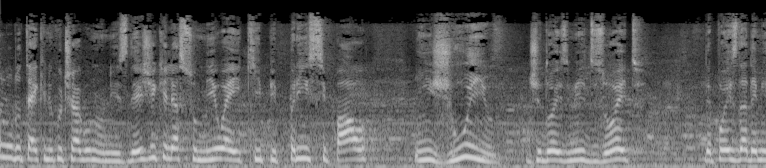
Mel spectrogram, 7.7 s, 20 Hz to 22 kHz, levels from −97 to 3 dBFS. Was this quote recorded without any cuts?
yes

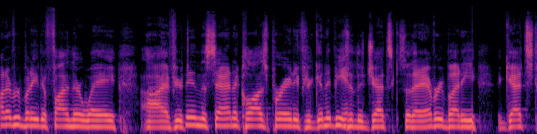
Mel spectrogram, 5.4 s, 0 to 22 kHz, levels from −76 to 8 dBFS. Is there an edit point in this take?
yes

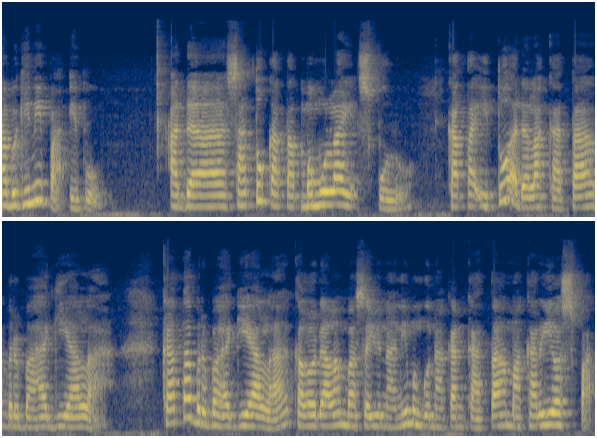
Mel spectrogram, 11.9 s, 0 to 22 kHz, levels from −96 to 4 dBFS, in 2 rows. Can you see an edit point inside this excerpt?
yes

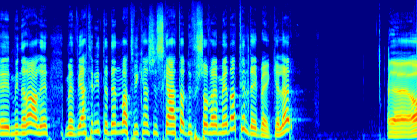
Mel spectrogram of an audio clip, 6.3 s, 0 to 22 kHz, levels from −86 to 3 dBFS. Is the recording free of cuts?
yes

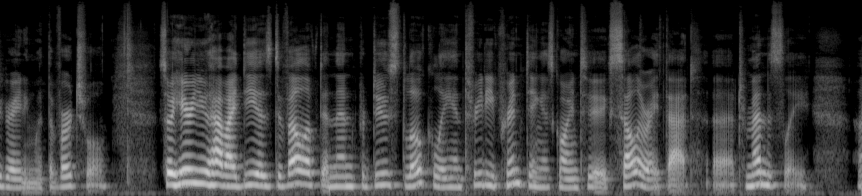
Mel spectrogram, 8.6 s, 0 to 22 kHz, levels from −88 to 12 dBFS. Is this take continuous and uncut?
yes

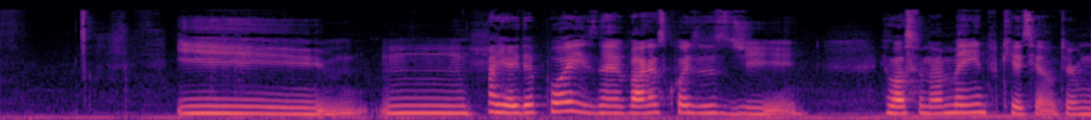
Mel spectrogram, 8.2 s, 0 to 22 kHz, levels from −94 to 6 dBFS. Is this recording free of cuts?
no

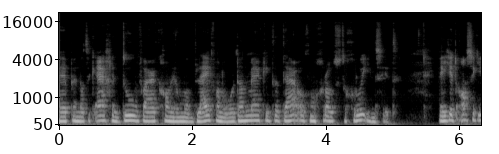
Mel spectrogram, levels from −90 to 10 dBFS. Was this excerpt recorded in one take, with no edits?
yes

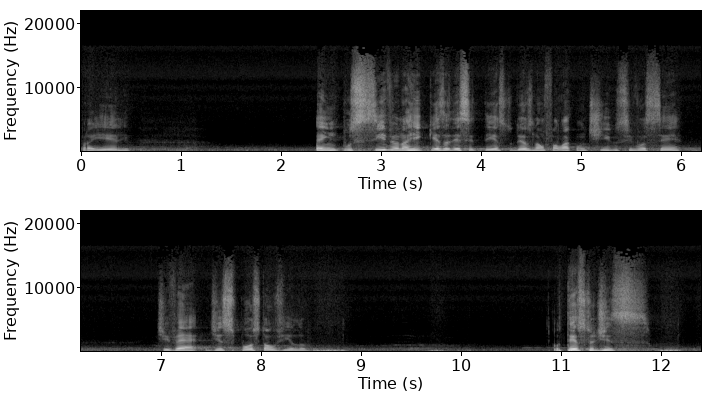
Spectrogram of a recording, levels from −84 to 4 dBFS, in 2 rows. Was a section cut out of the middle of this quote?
no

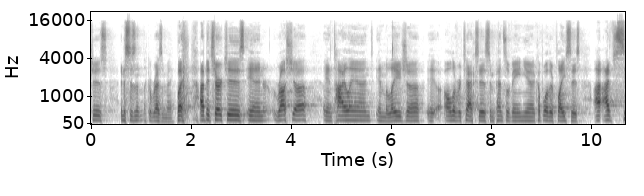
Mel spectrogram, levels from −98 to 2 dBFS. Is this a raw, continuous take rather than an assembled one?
no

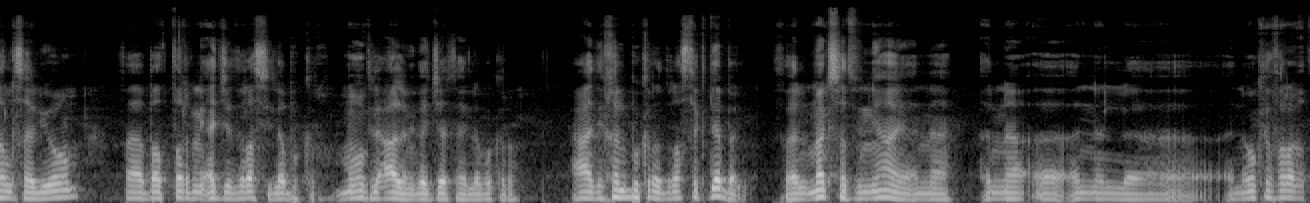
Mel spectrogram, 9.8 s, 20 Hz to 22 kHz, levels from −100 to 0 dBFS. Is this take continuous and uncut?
no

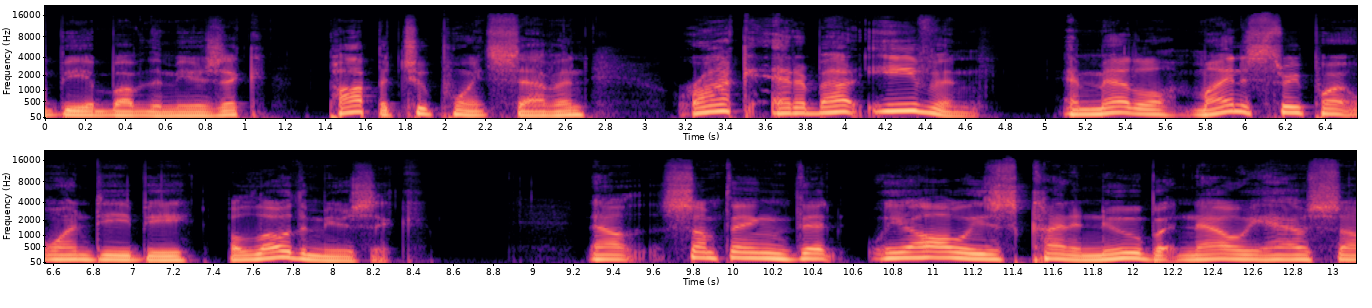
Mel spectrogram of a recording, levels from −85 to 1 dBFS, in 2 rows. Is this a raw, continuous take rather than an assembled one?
yes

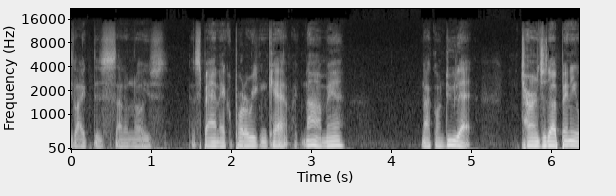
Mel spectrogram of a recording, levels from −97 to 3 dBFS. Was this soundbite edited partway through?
no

